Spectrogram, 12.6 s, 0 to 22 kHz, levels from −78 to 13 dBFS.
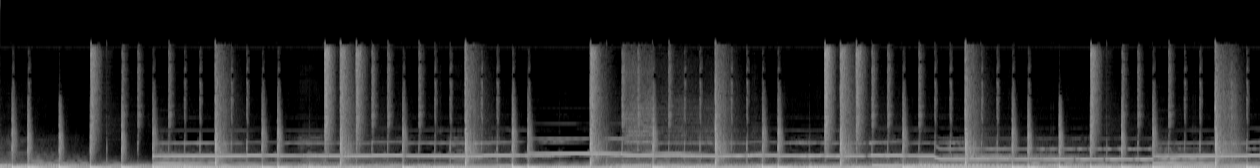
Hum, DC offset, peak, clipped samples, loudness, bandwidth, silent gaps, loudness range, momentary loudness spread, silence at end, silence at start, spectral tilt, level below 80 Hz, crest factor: none; under 0.1%; 0 dBFS; under 0.1%; -16 LUFS; 17 kHz; none; 1 LU; 3 LU; 0 s; 0 s; -5 dB/octave; -16 dBFS; 14 dB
